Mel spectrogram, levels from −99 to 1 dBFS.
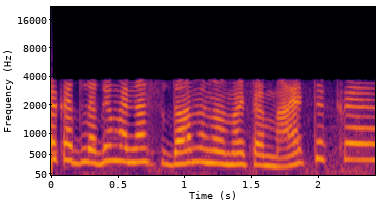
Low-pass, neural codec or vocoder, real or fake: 3.6 kHz; codec, 44.1 kHz, 2.6 kbps, SNAC; fake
